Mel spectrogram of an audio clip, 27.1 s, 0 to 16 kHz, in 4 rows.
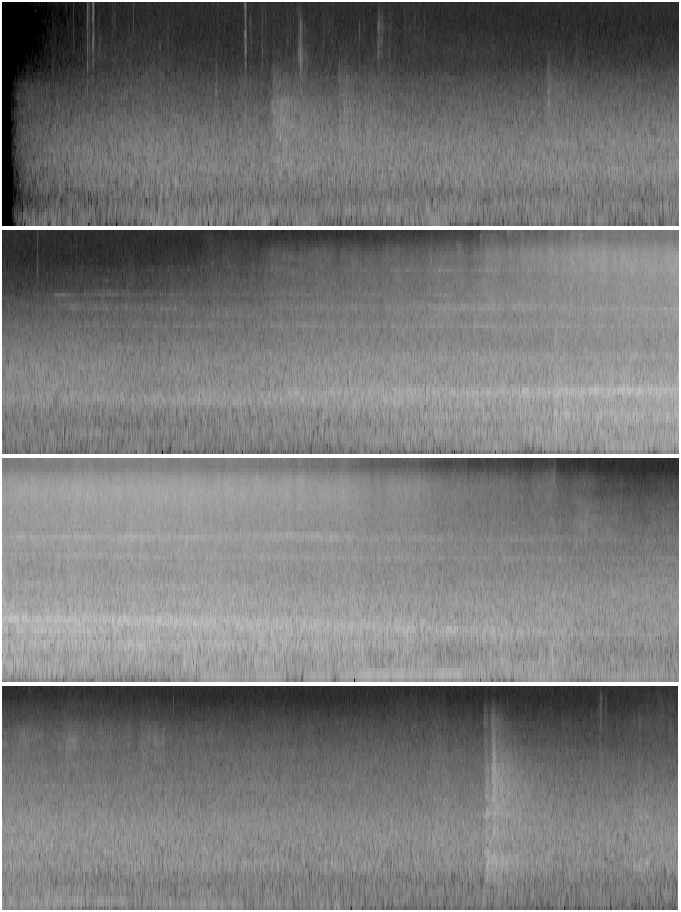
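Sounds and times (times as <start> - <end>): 
traffic noise in Vancouver: 0.2 - 27.0.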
